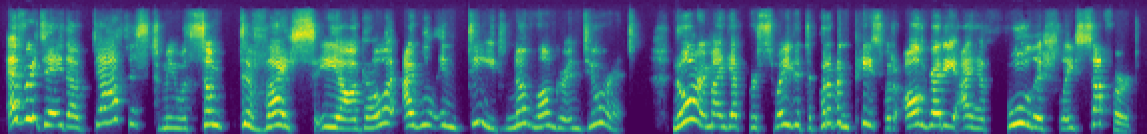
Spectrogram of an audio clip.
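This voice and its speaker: A woman playing an aggrieved, gullible gentleman suitor in a Shakespearean radio play, indignant and petulant. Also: high voice, lively intonation, normal speed.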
